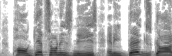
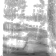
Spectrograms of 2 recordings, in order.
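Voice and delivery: normal talking voice

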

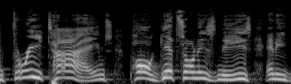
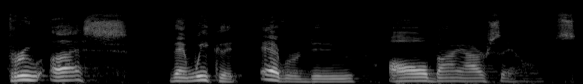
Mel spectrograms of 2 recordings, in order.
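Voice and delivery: usual speaking voice

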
